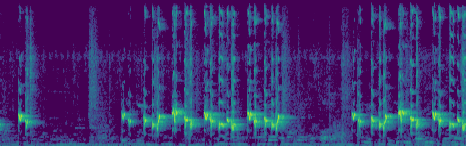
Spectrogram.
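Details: Long 'ropelan' morning song of a yellow-vented bulbul (trucuk), a lure for other birds: rich bubbly chattering phrases of falling notes, delivered in extended fast runs with brief silences between bouts.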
